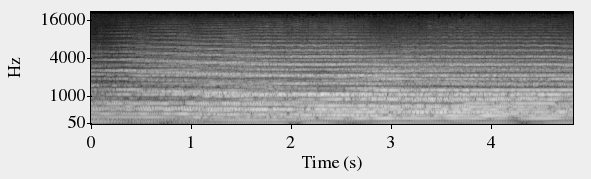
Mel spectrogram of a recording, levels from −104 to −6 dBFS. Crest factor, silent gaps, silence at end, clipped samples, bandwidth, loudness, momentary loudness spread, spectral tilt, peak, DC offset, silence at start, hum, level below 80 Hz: 14 dB; none; 0 s; under 0.1%; 18 kHz; -25 LUFS; 7 LU; -4 dB/octave; -12 dBFS; under 0.1%; 0 s; none; -48 dBFS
